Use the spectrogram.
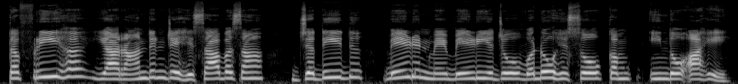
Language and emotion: Sindhi, neutral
